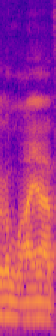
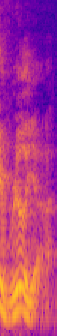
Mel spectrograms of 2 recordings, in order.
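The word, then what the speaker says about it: R'lyeh: Well, I say Relia. Relia, which is yeah. my favorite way I've heard it pronounced. Relia. But it is a word that very intentionally has no correct pronunciation.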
